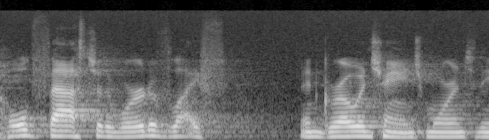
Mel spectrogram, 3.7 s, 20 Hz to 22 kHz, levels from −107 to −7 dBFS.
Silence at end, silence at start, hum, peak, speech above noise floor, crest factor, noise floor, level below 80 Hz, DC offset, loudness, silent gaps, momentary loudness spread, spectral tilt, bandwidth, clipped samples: 0 s; 0 s; none; -6 dBFS; 29 dB; 20 dB; -54 dBFS; -72 dBFS; under 0.1%; -26 LUFS; none; 9 LU; -7 dB/octave; 16 kHz; under 0.1%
